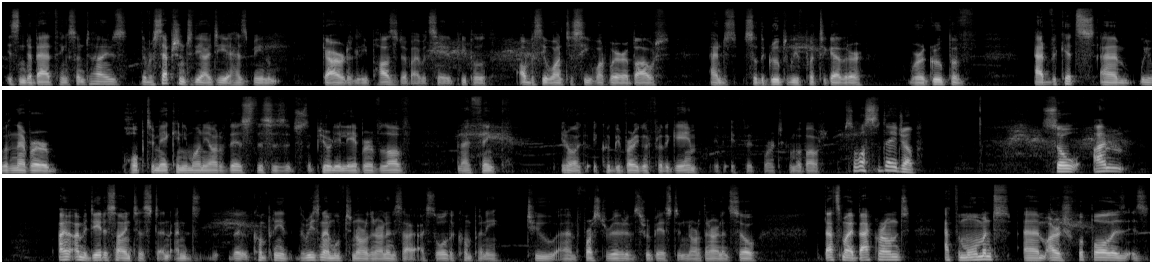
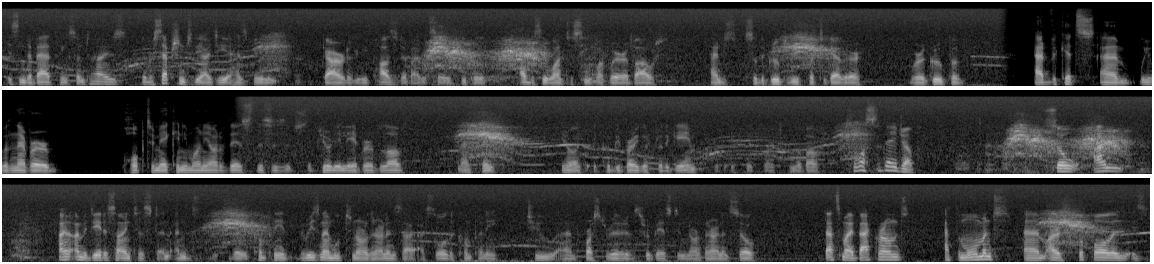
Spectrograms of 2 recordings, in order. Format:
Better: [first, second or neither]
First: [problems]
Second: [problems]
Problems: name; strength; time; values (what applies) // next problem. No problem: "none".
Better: first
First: hiss; faint; until 10 s and from 14 s on; 25 dB below the speech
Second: hiss; loud; until 10 s and from 14 s on; 2 dB below the speech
